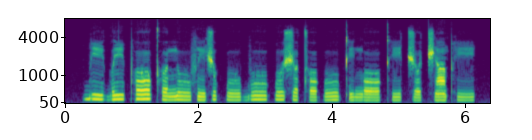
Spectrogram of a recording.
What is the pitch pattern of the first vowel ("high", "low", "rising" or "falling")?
falling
